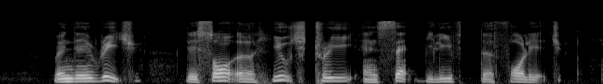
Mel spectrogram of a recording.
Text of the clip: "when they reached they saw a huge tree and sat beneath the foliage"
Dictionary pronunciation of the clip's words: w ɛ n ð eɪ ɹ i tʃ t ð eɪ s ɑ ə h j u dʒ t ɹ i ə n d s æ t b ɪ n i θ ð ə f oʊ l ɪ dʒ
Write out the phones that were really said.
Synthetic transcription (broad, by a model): w ɛ n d eɪ ɹ i tʃ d eɪ s ɑ ə h j u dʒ t ɹ i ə n s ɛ t b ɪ l i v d ə f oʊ l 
